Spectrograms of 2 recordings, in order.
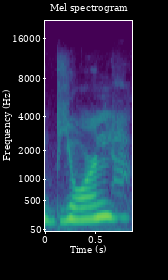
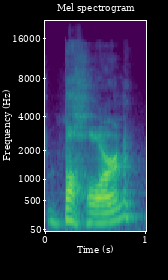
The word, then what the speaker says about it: Bjorn: Better than hearing someone say Bjorn, but actually pronouncing the J and not the... Yeah, so Bajorn. Bajorn. Yeah. Would you prefer Bahorn? Like, the Spanish way to use a J?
